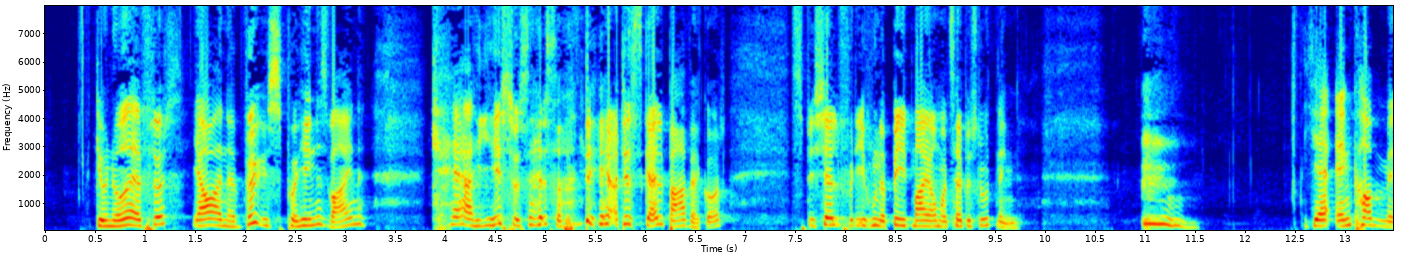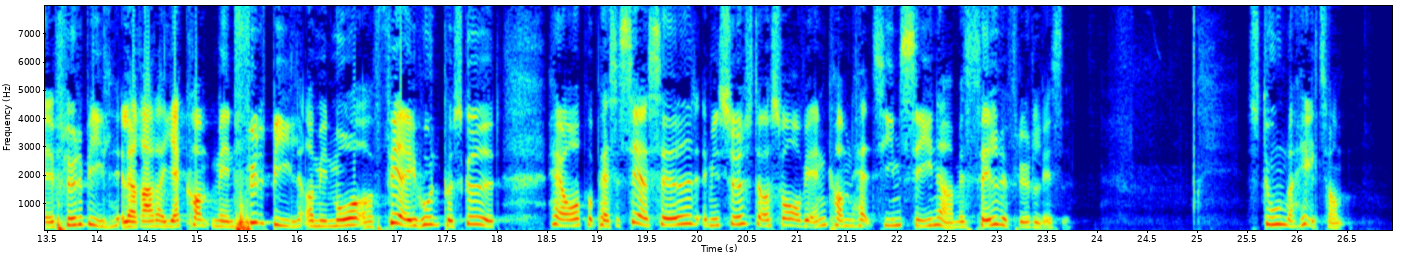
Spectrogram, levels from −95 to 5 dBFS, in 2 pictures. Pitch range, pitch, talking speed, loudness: 210-275 Hz, 230 Hz, 160 wpm, -16 LUFS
